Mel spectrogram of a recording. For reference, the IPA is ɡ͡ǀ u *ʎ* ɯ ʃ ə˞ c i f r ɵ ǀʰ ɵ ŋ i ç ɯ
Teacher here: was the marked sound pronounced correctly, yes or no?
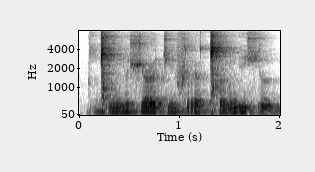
no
